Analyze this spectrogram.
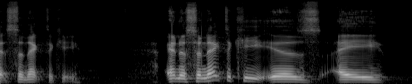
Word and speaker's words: synecdoche: movie is synecdoche that's how you say it synecdoche and a synecdoche is a is a small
